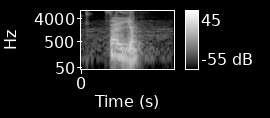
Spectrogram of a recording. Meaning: first-person plural present indicative of faillir
- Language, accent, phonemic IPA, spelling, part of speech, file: French, Canada, /fa.jɔ̃/, faillons, verb, LL-Q150 (fra)-faillons.wav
